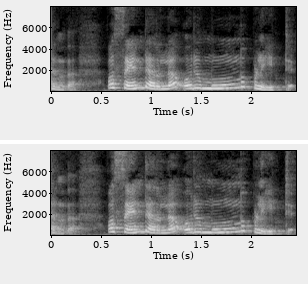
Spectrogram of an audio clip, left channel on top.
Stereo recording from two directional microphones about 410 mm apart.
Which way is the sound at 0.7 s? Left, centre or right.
Centre.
